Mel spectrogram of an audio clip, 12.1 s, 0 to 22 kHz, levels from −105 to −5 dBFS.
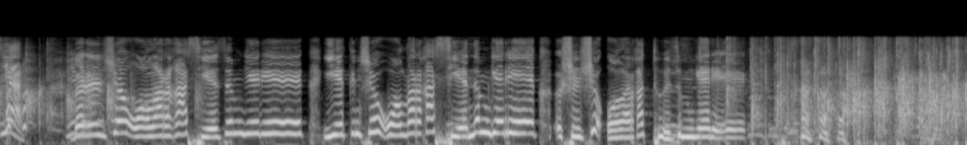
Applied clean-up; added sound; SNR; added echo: none; none; none; none.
